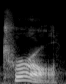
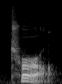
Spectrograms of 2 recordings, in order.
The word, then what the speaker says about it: trurl: Last tool is called trurl. Oh, that cannot be pronounced even.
